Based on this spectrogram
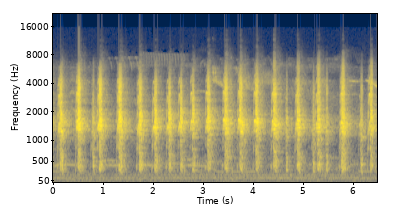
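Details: A dusky-legged guan calls in a fast, uneven string of harsh honks, roughly two to three per second, while a soft, thin whistle from another bird carries in the background.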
